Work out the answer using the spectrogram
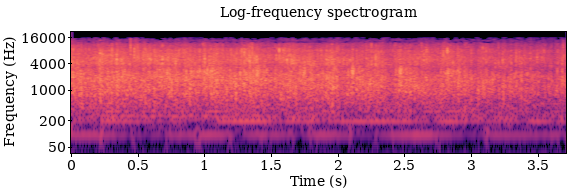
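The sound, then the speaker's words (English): Congregation applause in a church, a loud, dense wash of clapping that stays steady and even from start to finish with no speech over it. “Can we give it up to them? Welcome to the family of God.”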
